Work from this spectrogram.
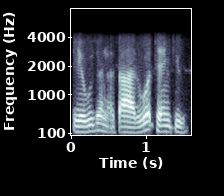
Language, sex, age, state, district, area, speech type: Gujarati, male, 18-30, Gujarat, Ahmedabad, urban, conversation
